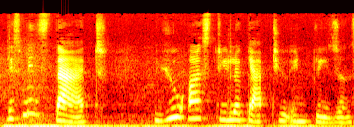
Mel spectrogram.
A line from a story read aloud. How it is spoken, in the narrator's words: stated Manjeet calmly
